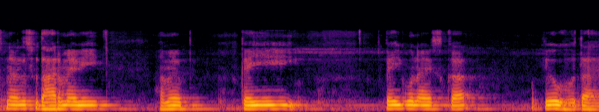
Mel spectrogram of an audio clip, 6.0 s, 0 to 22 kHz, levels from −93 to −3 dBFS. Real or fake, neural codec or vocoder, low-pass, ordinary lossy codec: fake; codec, 16 kHz, 16 kbps, FreqCodec, smaller model; 7.2 kHz; none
